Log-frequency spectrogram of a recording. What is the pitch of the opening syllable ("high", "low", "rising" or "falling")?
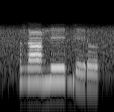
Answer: high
